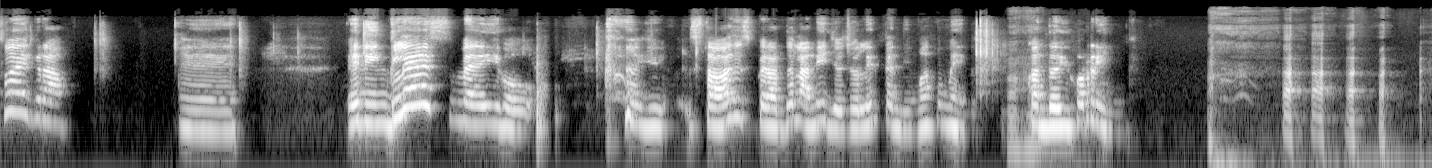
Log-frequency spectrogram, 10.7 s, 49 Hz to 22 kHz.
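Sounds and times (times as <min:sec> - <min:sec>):
speech: 0:00.0 - 0:00.6, 0:01.3 - 0:01.9, 0:02.6 - 0:04.1, 0:04.7 - 0:10.5
laughter: 0:07.6 - 0:08.0, 0:09.1 - 0:10.7
person coughing: 0:07.6 - 0:08.0, 0:09.1 - 0:10.4.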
